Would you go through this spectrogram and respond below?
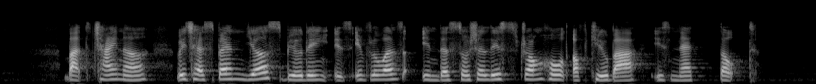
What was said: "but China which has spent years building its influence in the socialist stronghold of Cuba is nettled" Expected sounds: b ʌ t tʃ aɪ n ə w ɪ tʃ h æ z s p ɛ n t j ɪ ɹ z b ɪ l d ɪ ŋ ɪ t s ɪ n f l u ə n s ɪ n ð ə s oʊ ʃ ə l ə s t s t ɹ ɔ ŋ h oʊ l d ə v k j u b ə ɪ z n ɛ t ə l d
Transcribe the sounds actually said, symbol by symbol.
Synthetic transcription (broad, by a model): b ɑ t tʃ aɪ n ə w ɪ tʃ h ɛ s p ɛ n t j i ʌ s b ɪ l d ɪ ŋ ɪ t s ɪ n f l u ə n s ɪ n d ə s oʊ ʃ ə l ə s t s t ɹ ɔ ŋ h oʊ l d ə f k j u b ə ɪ s n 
